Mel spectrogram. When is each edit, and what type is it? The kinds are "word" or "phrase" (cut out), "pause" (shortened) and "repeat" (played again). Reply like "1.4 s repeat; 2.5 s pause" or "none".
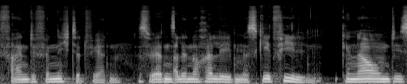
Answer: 1.3 s pause; 1.7 s word; 2.7 s word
